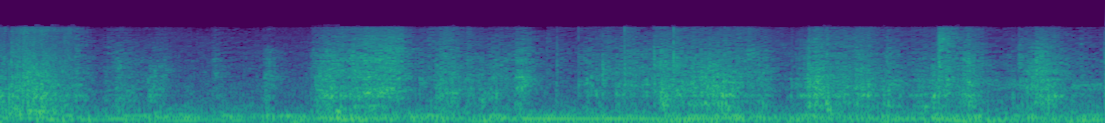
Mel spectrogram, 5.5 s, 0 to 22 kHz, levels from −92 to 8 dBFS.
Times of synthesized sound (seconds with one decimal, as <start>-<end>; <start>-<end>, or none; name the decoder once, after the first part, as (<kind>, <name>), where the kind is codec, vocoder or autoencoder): 0.0-2.6 (vocoder, Vocos); 3.6-5.5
